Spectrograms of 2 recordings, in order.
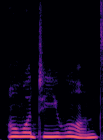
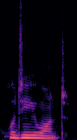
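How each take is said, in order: First: It sounds friendly and polite. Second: It sounds rude and hostile.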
